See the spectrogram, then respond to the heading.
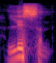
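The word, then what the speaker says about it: listen: নেব টিতে যেমন এখানে অডের মধ্যে এসটি বা এসটি এল থাকলে টির উচ্চারণ বিশেষ করে হয় না যেমন লিস লিসন Alice SE এন লিসন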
